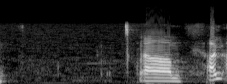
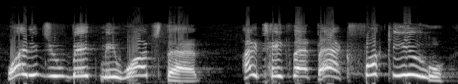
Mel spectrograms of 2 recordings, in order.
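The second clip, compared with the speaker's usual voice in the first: shocked outrage; 13 semitones higher than usual. Real, not acted. Shocked by a video.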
